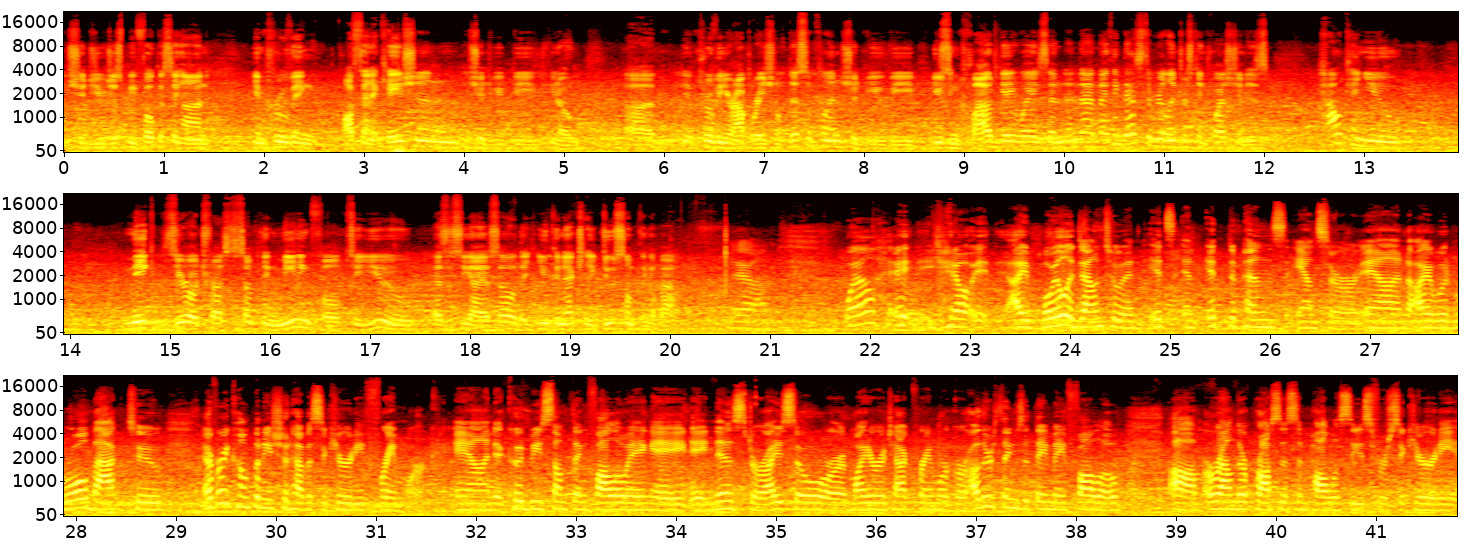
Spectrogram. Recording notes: while both were at the RSA 2019 Conference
